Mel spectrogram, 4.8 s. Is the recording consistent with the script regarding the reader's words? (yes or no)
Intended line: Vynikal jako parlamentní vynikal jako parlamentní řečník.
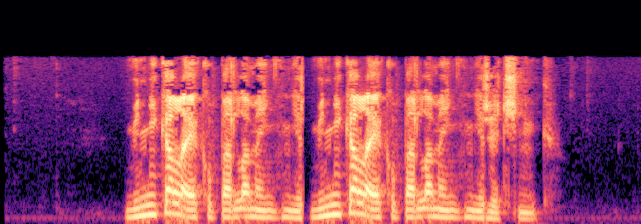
yes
